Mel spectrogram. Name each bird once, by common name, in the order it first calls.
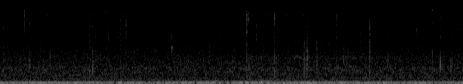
American Crow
